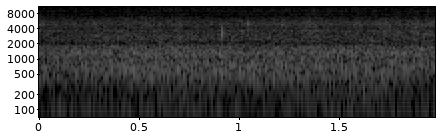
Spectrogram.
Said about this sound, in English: I have one of these goofy apps on the iPhone that plays rain sounds. I run that all night.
